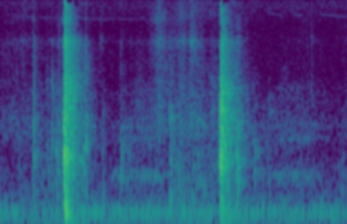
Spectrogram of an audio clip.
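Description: Plastic swivel head of a Shark Lift-Away Pro steam mop knocking and creaking twice, about two seconds apart, as it is swung about on a hardwood floor, over a low steady hum.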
